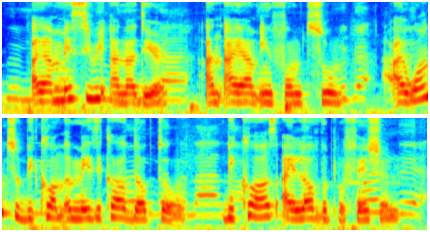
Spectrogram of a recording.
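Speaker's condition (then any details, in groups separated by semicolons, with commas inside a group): No condition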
